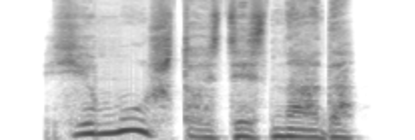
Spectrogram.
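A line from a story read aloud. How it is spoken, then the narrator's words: Angry hiss. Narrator (Russian): гневно прошипела Лилит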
